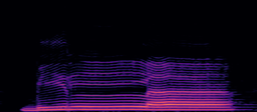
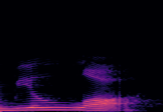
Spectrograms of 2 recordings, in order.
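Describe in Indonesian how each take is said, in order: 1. Bunyi L tipis dan ringan. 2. Bunyi L tebal dan berat. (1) "lamnya itu dibaca tarkik atau tipis"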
